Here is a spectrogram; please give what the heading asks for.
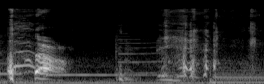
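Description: A few short, rough coughs, two quick bursts at first and a couple of softer ones after, with a faint steady hum underneath.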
